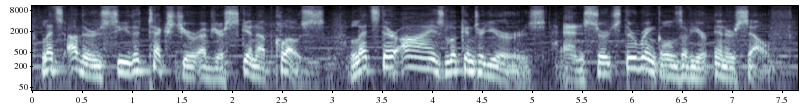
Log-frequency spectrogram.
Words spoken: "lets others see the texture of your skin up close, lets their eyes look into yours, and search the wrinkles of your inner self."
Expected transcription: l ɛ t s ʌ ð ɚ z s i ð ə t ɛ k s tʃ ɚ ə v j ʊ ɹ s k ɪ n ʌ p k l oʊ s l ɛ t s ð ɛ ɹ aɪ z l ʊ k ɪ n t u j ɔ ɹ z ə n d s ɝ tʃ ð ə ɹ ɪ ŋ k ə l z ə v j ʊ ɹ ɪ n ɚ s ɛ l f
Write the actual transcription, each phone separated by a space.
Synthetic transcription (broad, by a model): l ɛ t s ʌ ð ɚ z s i ð ə t ɛ k s tʃ ɚ ə v j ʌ ɹ s k ɪ n ʌ p k l oʊ s l ɛ t s ð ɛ ɹ aɪ z l ʊ k ɪ n t u j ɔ ɹ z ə n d s ɝ tʃ ð ə ɹ ɪ ŋ k l z ə v j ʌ ɹ ɪ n ɚ s ɛ l f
